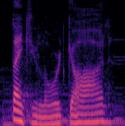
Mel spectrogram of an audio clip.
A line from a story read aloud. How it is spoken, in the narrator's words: said softly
